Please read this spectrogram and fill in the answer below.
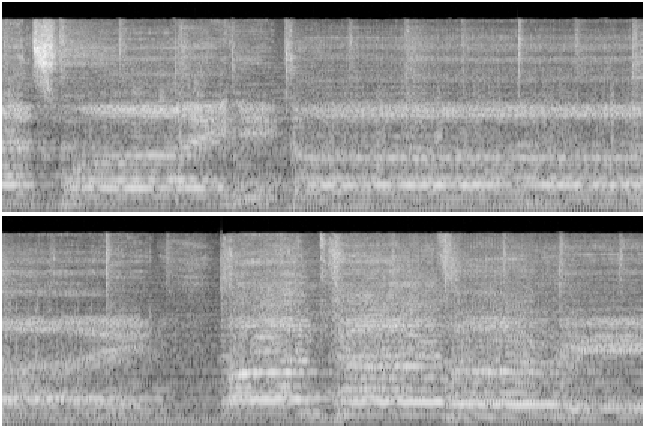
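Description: Two men singing a sacred song together into microphones over instrumental accompaniment, holding long notes, with a short break between phrases about five seconds in.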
